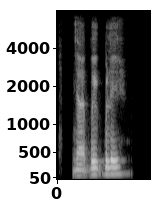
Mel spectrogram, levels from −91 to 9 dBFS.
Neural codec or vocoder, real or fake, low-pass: codec, 44.1 kHz, 7.8 kbps, Pupu-Codec; fake; 7.2 kHz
